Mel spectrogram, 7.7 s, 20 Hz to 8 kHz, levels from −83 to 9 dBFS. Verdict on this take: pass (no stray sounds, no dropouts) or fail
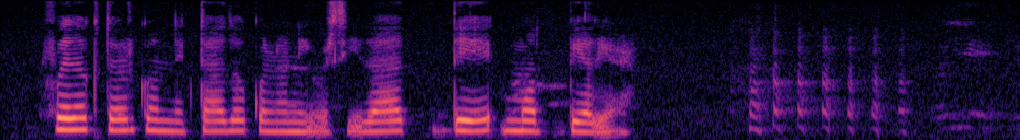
fail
